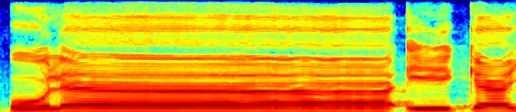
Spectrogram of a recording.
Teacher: اولئک یؤمنون بہ، دیکھیں آپ کو پہلے بتایا کہ اس واو کو ہم نے نہیں پڑھنا، حمزہ کے بعد ڈائریکٹ لام کو پڑھنا ہے، اور لام پہ یہ کھڑا زبر مد ہے تو اس کو ہم نے کھینچنا ہے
